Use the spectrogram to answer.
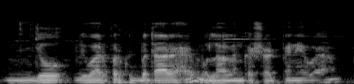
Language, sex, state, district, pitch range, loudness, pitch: Hindi, male, Bihar, Darbhanga, 95-100 Hz, -26 LUFS, 95 Hz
